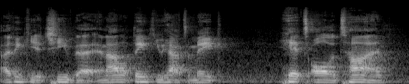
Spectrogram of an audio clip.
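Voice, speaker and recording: Against noticeable background noise, a man with a fairly low pitch talks fairly quickly in a monotone, flat intonation. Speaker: podcast co-host. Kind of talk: casual chat.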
